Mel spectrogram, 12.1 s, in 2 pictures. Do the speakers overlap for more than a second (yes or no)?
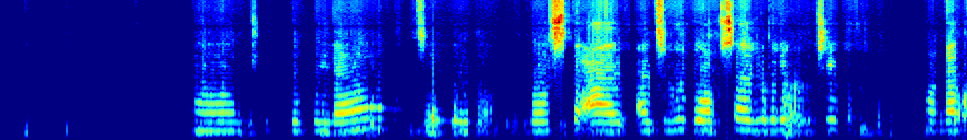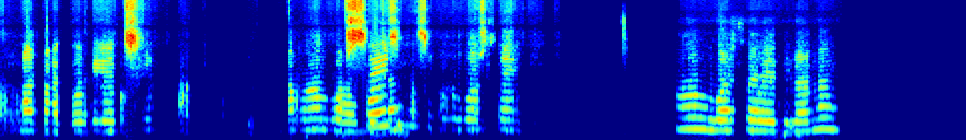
no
